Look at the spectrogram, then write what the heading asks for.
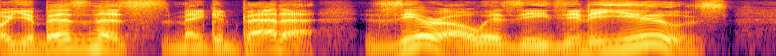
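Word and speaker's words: Xero: you'll thank me later zero it's spelled different x e r o do you know what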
